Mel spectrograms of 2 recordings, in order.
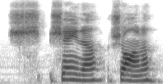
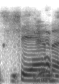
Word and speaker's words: Shanna: Shauna. I pronounced names wrong. It's Shanna. It's okay. It's Shanna. pronounced phonetically correct. It's like Anna was shut up before it.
